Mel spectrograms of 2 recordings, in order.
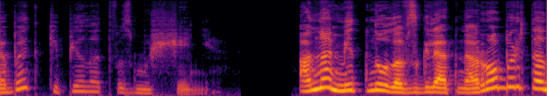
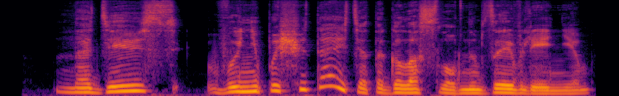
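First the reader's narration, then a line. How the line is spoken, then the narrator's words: Smooth, ingratiating tone. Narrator (Russian): вкрадчиво заговорил Роберт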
